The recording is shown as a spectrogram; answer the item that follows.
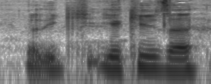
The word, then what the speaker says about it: Yakuza: The, you've seen the Yakuza, I think.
